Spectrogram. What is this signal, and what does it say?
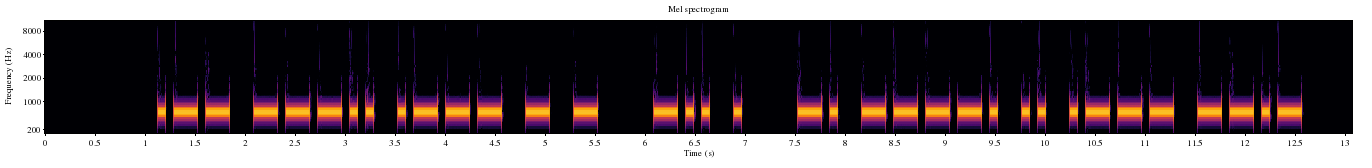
Morse code, heard as a keyed tone, about 15 wpm, 700 Hz. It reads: W8JTT DE N9IJQ
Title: USA Callsign DE Callsign - 5 Characters - 15wpm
